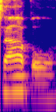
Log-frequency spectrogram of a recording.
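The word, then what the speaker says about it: Sable: Uh that's again pronounced sabul like a short a right there. There's little Sabo point in Oceanana County and then Big Sabell point up past Letington there up by Hamlin Lake.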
